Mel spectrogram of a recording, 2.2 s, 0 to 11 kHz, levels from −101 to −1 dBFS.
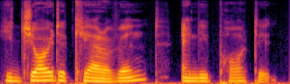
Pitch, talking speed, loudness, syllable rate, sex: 135 Hz, 165 wpm, -17 LUFS, 6.0 syllables/s, male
